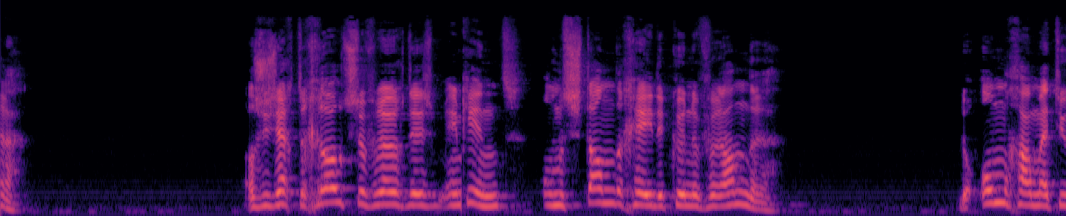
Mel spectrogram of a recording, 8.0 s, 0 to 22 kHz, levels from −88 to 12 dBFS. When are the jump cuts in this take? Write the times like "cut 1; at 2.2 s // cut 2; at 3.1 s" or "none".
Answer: cut 1; at 3.4 s // cut 2; at 4.0 s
